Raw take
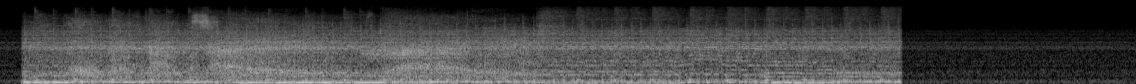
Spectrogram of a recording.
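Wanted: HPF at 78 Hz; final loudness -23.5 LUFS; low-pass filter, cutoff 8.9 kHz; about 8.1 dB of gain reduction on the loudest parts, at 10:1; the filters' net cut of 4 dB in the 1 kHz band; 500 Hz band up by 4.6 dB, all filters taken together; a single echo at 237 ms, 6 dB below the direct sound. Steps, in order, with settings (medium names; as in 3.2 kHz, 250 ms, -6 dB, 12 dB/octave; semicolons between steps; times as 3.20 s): high-pass 78 Hz; low-pass 8.9 kHz; peaking EQ 500 Hz +8 dB; peaking EQ 1 kHz -9 dB; compression 10:1, threshold -25 dBFS; delay 237 ms -6 dB; trim +4.5 dB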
